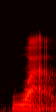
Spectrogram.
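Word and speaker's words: واو: Um and sometimes the we don't have a V, so we also borrow a V from another language. So here it's a wow. Wow. So it's not V, it's not V, it's wow. Wow.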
